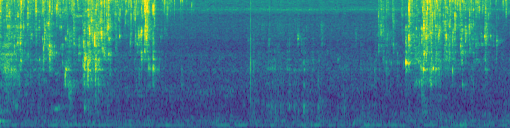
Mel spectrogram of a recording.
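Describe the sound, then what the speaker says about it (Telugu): Water poured from a large glass into a pan of potato curry makes soft splashing and trickling, strongest at the start and again near the end, quiet and close with no talking. "వాటర్ అయితే పోస్తున్నాను అండి"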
